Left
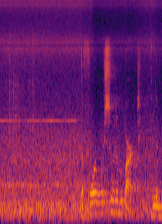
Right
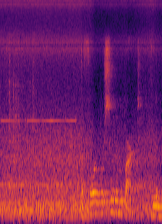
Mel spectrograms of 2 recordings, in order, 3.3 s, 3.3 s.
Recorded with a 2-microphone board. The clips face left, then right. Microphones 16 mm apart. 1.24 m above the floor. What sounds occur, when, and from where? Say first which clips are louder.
1.6 s a man speaking: left 2 dB; 15° left (ahead or behind), 1.6 m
